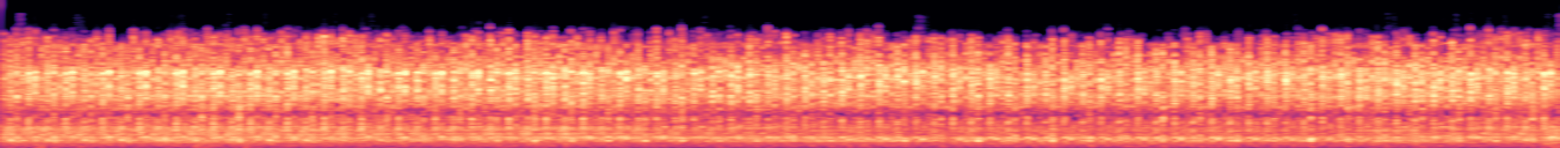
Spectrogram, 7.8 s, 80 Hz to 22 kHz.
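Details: 1987 Mercedes-Benz 300D Turbo diesel (603 engine) idling during Liqui Moly diesel purge; loud clatter with coarse uneven knock, described as very sick; rough running, cause not confirmed.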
